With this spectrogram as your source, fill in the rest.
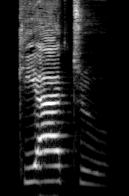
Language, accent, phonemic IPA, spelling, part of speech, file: Swahili, Kenya, /kiˈɑ.tu/, kiatu, noun, Sw-ke-kiatu.flac
- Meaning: sandal, shoe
